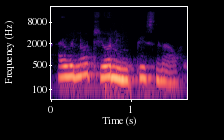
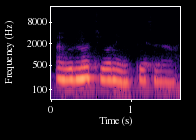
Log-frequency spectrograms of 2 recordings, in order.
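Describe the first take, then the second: First: Loud, emphatic complaint; loud protest. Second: Said in the usual way. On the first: Real, not acted. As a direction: declare it loudly. Protesting teasing about yawning.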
